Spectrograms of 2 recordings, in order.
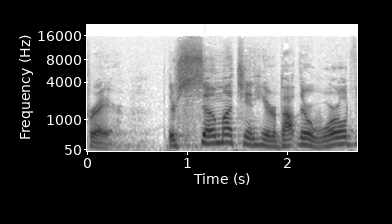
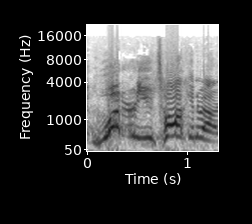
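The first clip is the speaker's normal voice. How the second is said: incredulous shout; 11 semitones higher, 4 dB louder than usual. Retold or imitated. Accused by the brawlers.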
